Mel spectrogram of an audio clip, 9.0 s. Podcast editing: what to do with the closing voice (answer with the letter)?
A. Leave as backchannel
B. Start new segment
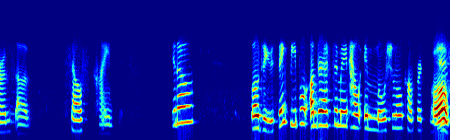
B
